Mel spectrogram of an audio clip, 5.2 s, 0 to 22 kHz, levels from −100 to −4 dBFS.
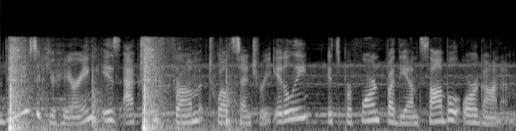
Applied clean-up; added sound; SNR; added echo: none; Cutlery, silverware / Drawer open or close; -5 dB; none.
